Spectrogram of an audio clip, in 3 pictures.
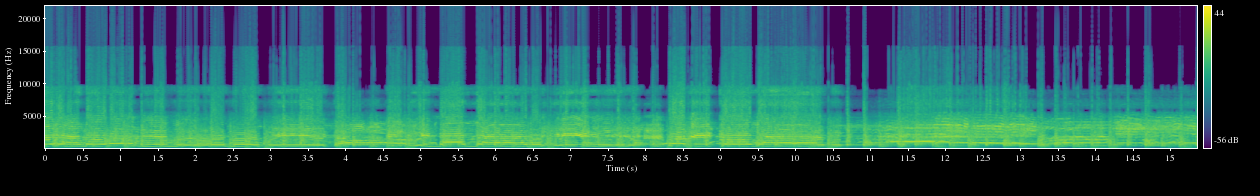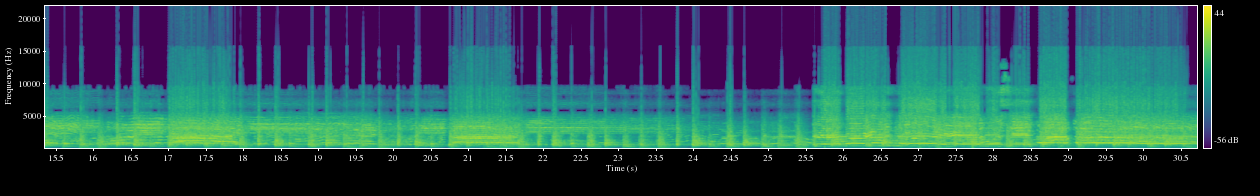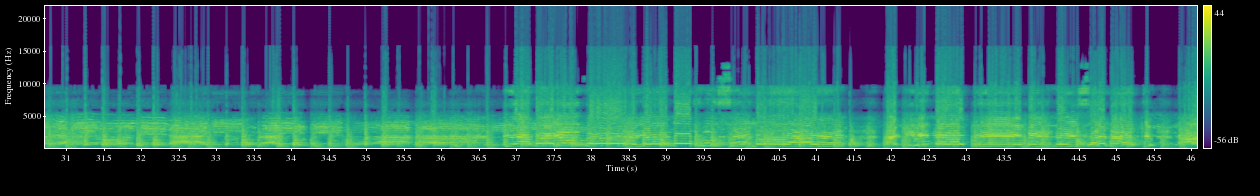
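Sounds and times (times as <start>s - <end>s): man singing into microphone: 0.0s - 11.0s, 23.9s - 30.8s, 36.5s - 46.0s
group of voices singing: 0.0s - 46.0s
rhythmic percussion: 0.0s - 46.0s.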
